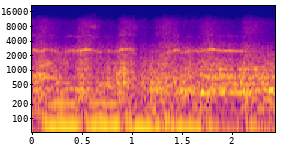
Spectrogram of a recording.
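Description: Loud electronic dance music from a DJ set playing over a nightclub sound system, with a heavy, steady bass and a high melody line that wavers up and down.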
